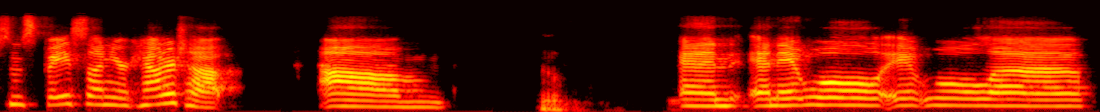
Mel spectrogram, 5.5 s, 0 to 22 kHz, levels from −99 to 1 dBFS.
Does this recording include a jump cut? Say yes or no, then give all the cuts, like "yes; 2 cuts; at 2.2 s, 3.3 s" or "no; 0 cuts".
no; 0 cuts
